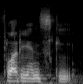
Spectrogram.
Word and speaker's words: Florensky: but in case of florensky i will use florensky because it's my habit but in in russian right pronunciation is pavel alexandrovich florianski vladimir salavio is considered the most important philosopher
